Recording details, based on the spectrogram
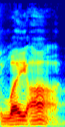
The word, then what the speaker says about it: Leah: And that's Leah, or Leia, whichever, you know, so now we have to say Leia because Princess Leia, you know, it's just there. But actually, the pronunciation of it is Leah, so that is correct.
